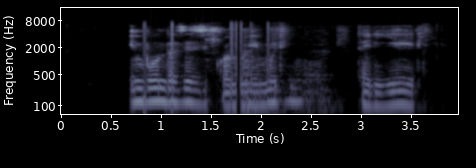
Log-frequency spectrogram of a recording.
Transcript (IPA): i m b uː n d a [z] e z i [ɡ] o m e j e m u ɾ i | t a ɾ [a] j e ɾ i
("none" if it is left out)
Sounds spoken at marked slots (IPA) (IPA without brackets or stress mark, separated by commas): z, k, i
